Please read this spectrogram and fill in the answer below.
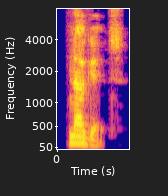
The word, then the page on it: nugget: Australian English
